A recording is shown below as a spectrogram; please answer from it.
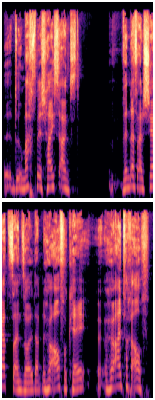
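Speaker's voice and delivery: high, scared begging; terrified pleading hostage. Acted. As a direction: plead with him, voice shaking with fear. Terrified brother pleads through door.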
